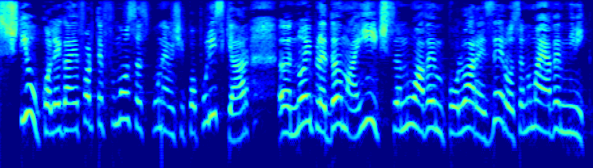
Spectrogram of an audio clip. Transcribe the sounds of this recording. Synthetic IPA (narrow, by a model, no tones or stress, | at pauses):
ʃt̪iwko̞le̞ɡaje̞foart̪e̞fɾumo̞sːəspune̞mʃipo̞pulist̪̚kʲarəno̞jple̞d̪əmait͡ʃʲsənuave̞mpo̞luaɾe̞ze̞ɾo̞sənumajave̞mnimik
